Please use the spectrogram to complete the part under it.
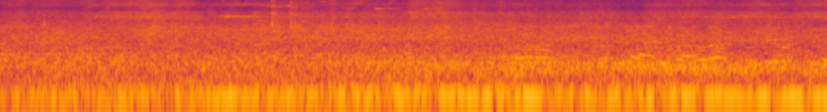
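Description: A man talks on a phone close by.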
